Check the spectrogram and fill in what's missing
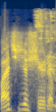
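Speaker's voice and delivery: loud theatrical whisper. Retelling how Johnny, playing Joker, whispers in the ear: imitating Johnny whispering. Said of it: "he's whispering in my ear going like".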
